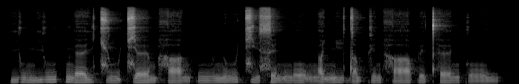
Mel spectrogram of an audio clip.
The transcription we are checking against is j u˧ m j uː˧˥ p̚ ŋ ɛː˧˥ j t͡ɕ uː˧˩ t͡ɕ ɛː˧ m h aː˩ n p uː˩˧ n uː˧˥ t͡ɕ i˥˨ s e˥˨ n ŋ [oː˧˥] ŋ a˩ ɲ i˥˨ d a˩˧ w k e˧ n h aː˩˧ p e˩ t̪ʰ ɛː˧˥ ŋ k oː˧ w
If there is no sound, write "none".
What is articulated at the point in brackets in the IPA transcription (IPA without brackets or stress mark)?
oː˧˩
